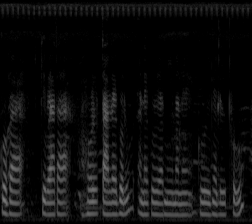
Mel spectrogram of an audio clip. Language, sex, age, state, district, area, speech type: Assamese, female, 60+, Assam, Lakhimpur, rural, spontaneous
